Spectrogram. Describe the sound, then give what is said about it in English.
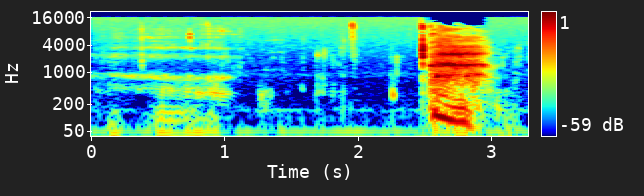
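A quiet slurp or gulp of a drink, ending in a short, loud breathy burst after a few soft mouth and handling noises. “Okay, hang on, I'll have a sip of...”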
